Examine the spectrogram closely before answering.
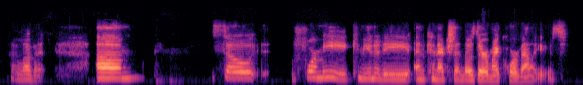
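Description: With a Midwestern American accent, a woman talks at a fairly slow pace in a fairly high voice, with ordinary pitch variation, long, frequent pauses, and a dry, close sound with no echo. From central Kansas. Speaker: university music professor and conductor. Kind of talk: casual interview. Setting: live video stream.

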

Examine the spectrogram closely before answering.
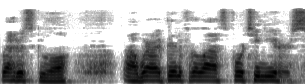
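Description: An ordinary speaking voice with an American accent and fairly even intonation. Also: man. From US South, Florida. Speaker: philosophy professor. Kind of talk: interview.

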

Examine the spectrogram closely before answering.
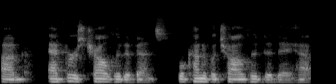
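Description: Against a quiet background, a man talks at a fairly quick pace. He has a plain, everyday voice. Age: 60s. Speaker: author and doctor. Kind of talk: interview.

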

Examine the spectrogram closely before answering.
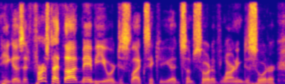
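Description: A man with an American accent speaks in a normal speaking voice. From West Virginia. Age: 40s. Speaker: radio DJ. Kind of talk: casual chat.

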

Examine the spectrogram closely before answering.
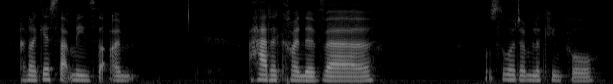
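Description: Speaking in an English accent, a woman with a very deep, low pitch keeps a moderate pace and fairly even intonation, leaving long, frequent pauses in a very clean recording with a silent background. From England. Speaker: stand-up comedian. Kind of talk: casual chat.

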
